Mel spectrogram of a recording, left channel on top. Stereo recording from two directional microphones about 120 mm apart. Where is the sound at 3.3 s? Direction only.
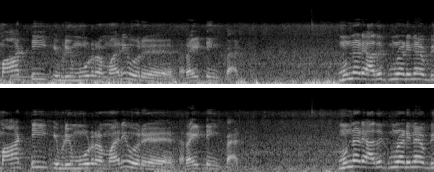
20° right (ahead or behind).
